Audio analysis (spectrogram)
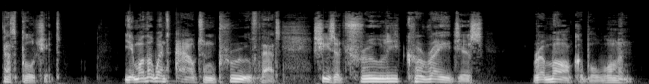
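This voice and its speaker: An earnest, middle-aged dad acted out by a male reader, husky and fairly low. He stumbles over his words and doubts himself, in dramatised audiobook dialogue recorded very dry. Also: lively intonation, a bit bright, no echo. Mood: earnest, insistent. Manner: halting, stammering, earnest. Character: awkward, self-doubting middle-aged father, a lowly technician.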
